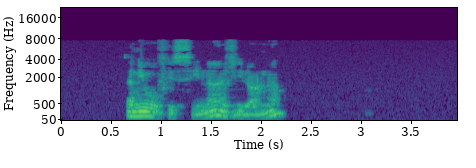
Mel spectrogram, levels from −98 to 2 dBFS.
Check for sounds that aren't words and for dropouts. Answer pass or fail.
pass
